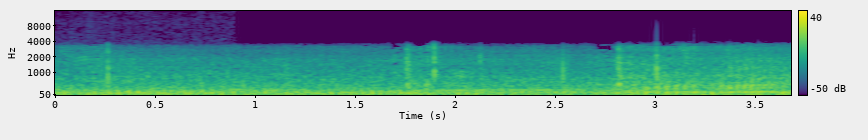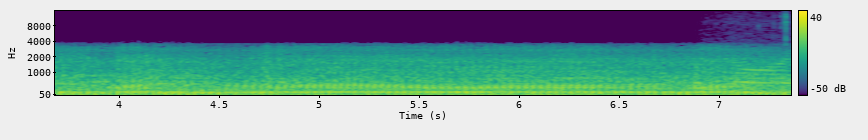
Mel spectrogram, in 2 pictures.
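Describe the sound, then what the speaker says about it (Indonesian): A stalled motorcycle engine is kick-started on a trip toward Ambarawa, with mechanical clatter and kicks followed by a steady engine drone running under wind noise, close and continuous. "Duh, malah mati mesin motorku cuy. Kita coba hidupkan lagi,"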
